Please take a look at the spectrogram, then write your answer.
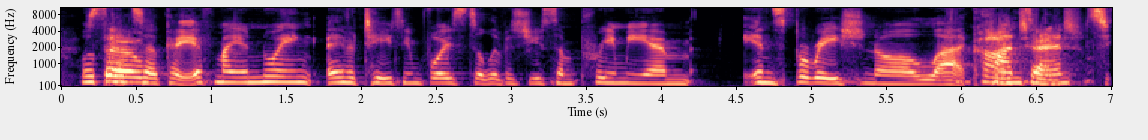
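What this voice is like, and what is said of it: Foreign accent with Jersey influence. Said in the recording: “The Jersey has an infiltrated ... accent ... changed my accent with it”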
